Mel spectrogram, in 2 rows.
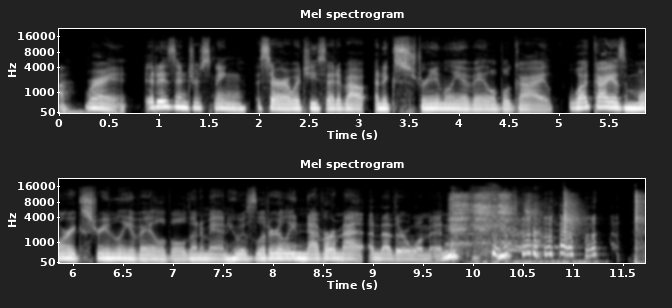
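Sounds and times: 
speech: 0:00.0 - 0:11.5
person laughing: 0:09.7 - 0:11.7
hand slapping a thigh: 0:10.8 - 0:11.7.

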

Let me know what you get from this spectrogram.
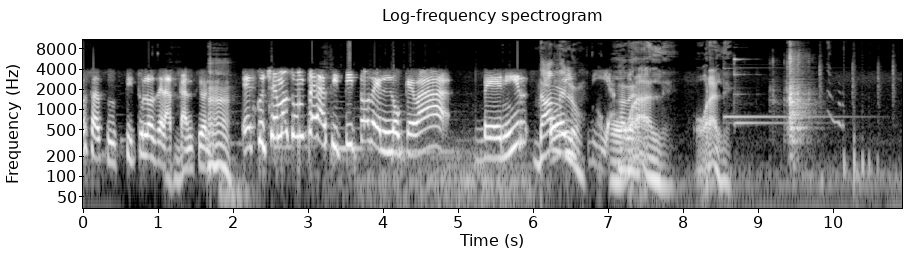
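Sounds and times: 
speech: 0:00.0 - 0:08.8
doorbell ringing: 0:08.6 - 0:10.0.

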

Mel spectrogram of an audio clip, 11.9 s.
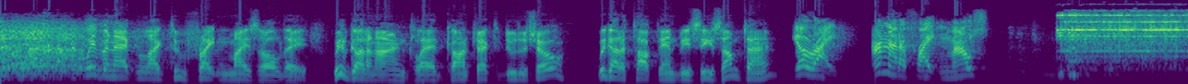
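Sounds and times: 
laughter: 0:00.0 - 0:02.2
speech: 0:01.0 - 0:09.9
telephone bell ringing: 0:10.6 - 0:11.8.

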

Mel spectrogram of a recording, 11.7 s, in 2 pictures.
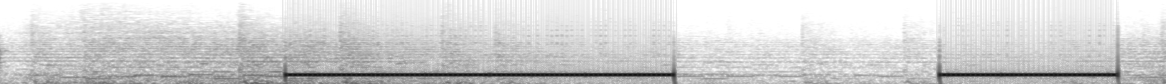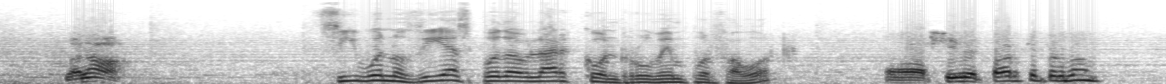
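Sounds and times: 
telephone ringing: 0:01.4 - 0:03.4, 0:04.7 - 0:05.6
telephone dialing: 0:01.5 - 0:03.4
speech: 0:06.2 - 0:06.6, 0:07.5 - 0:11.4.

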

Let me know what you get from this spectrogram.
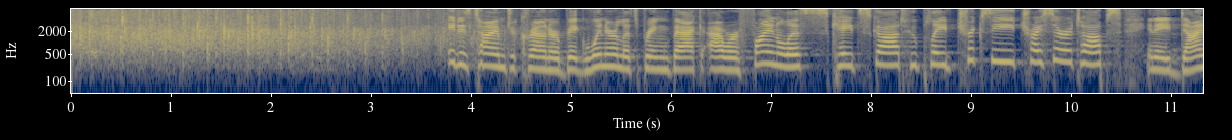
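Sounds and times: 
audience applause: 0:00.0 - 0:04.2
speech: 0:03.8 - 0:11.3.

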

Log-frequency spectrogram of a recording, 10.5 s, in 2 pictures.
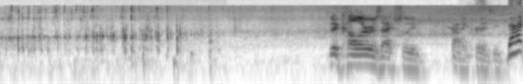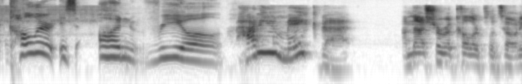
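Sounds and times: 
soda being poured into a glass: 0:00.0 - 0:02.0
speech: 0:03.3 - 0:10.4.

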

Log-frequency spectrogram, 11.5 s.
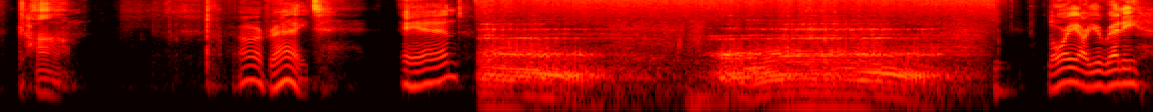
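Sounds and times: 
speech: 0:00.3 - 0:00.8, 0:02.4 - 0:03.4, 0:04.0 - 0:05.1, 0:10.6 - 0:11.5
alligator call sound effect for the Florida Gator: 0:04.8 - 0:10.0.

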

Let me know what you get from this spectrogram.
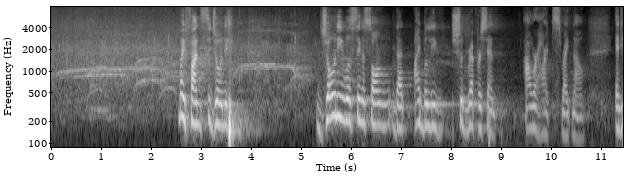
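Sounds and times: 
audience clapping: 0:00.0 - 0:05.9
speech: 0:02.6 - 0:03.7, 0:05.4 - 0:11.4.

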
